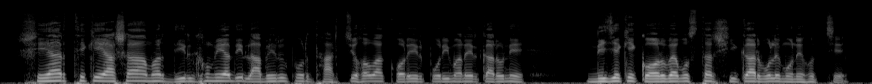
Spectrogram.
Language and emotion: Bengali, sad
